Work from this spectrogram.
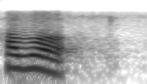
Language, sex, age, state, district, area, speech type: Assamese, female, 45-60, Assam, Dhemaji, rural, conversation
